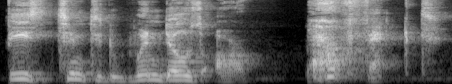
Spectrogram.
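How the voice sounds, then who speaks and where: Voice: mid-range voice, very animated, slow pace, fairly bright tone. Performer acting elderly man, timid, flustered, eccentric, hesitant, drama table read.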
